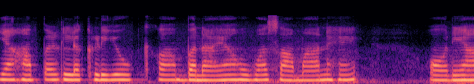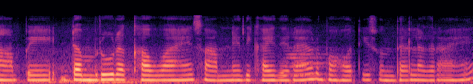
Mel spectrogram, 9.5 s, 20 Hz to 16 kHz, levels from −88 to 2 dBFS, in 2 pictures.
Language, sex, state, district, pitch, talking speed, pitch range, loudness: Hindi, female, Maharashtra, Chandrapur, 215 Hz, 170 wpm, 205-220 Hz, -19 LUFS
